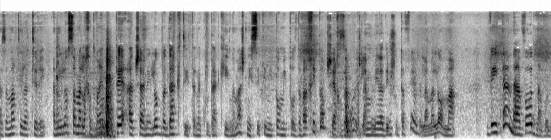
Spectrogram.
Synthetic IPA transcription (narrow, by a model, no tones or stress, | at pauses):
azamaʁt̪ilat̪iʁianilo̞samalaχd̪vaʁimʁape̞ʔadʃeanilo̞badaktiet̪ʰane̞kudakʰimamaʃnisit̪imipo̞mipo̞d̪avaʁaχito̞vʃejaχzaʁujeʃlaemjladimʃut̪afimvelamalo̞ma | veit̪anaːvo̞d̪naːvod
